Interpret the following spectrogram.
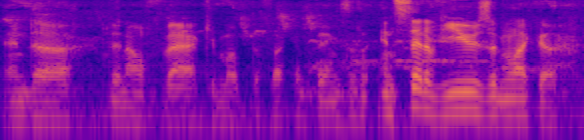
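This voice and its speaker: Fairly quick and animated, this American man's low-leaning voice has a sharp tone as he rambles profanely and offhandedly for a vlog. He's recorded in a yard, and birds, roosters and outdoor ambience make it noisy.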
